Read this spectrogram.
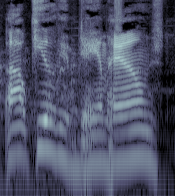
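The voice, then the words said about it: Loud, shouting character line. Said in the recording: “said in a loud voice”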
